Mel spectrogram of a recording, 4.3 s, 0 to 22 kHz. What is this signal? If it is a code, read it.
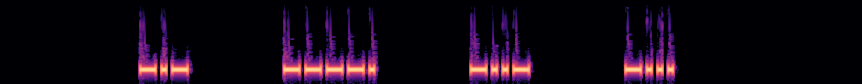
Morse code, heard as a keyed tone, about 44 wpm, spaced as for 15 wpm, 700 Hz. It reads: K9XB
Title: USA Call Signs - 4 Characters - 6x Character Spacing - 45wpm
